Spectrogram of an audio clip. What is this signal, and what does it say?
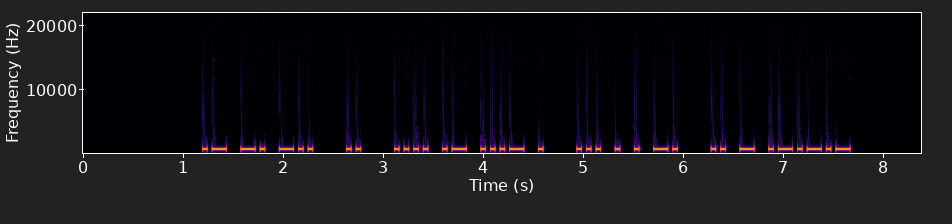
Morse code, heard as a keyed tone, about 25 wpm, 700 Hz. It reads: AND I HAVE SEEN IT.
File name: practice / 25wpm / Sentences with 3-Word Phrases - 25wpm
